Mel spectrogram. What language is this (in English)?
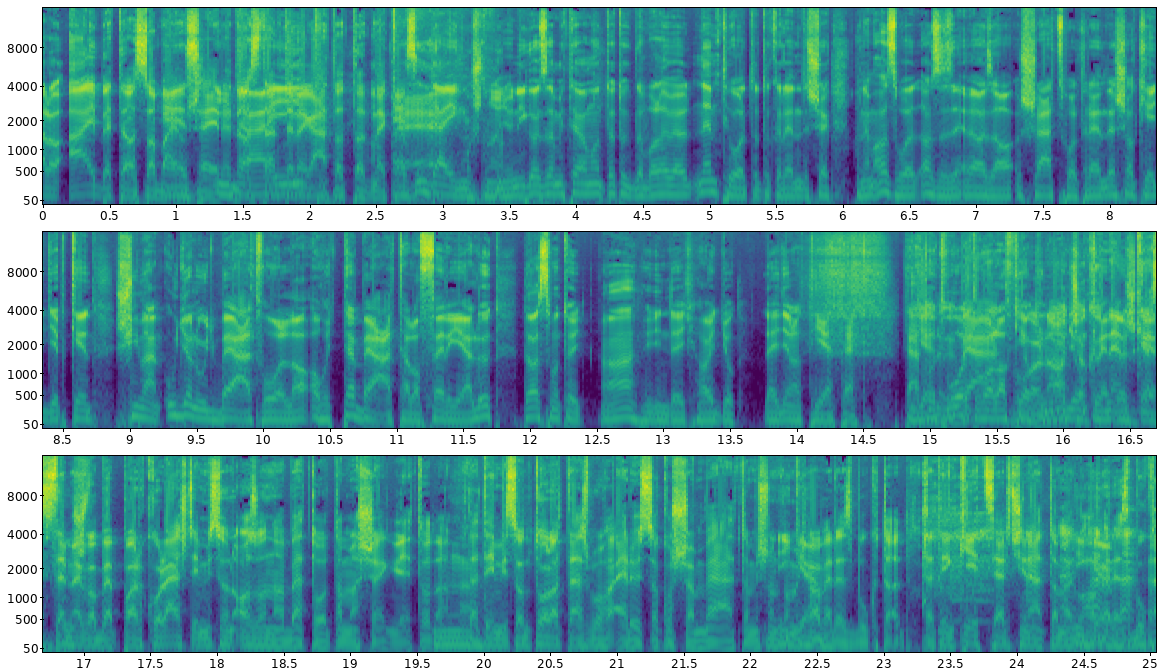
Hungarian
